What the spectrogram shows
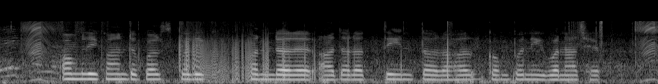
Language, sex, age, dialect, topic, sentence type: Magahi, male, 31-35, Northeastern/Surjapuri, banking, statement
